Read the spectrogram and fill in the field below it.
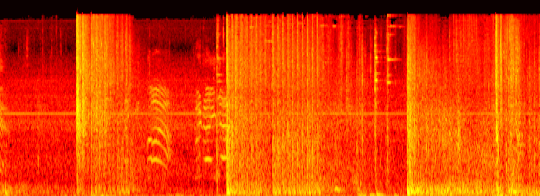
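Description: Rapid gunfire bursts in a Call of Duty Modern Warfare team deathmatch, with several loud, sharp volleys separated by brief quieter gaps and faint electronic chirps in between.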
